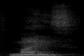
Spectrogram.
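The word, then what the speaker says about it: maïs: una y normal por eso esta palabra se pronuncia mais my my si no tuviera la extrema se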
